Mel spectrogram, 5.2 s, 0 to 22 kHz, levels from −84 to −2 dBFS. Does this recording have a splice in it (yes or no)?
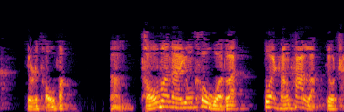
yes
